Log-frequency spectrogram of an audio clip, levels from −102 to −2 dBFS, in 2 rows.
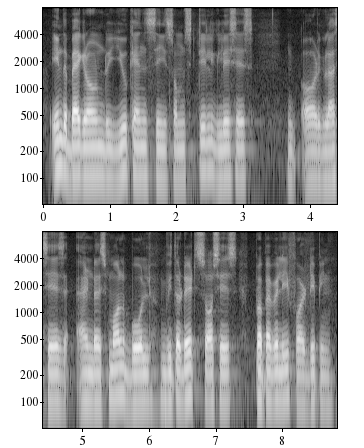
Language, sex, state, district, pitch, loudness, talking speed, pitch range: English, male, Sikkim, Gangtok, 105 Hz, -19 LUFS, 150 wpm, 105-110 Hz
